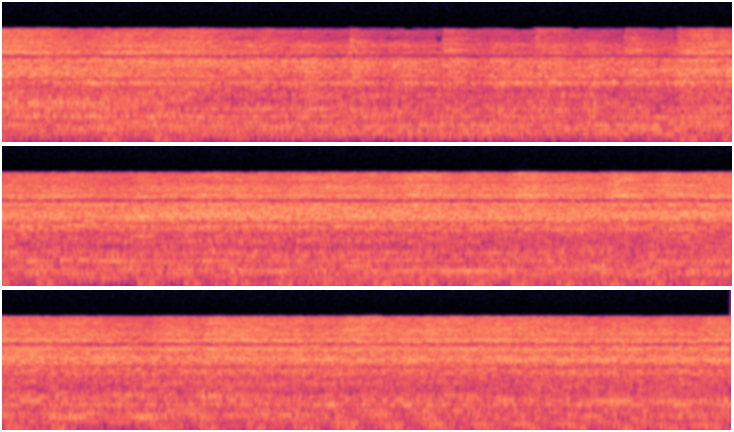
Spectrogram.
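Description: A heavy metal band playing live, electric guitars to the fore, with a fast, dense low rhythm joining about four seconds in.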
